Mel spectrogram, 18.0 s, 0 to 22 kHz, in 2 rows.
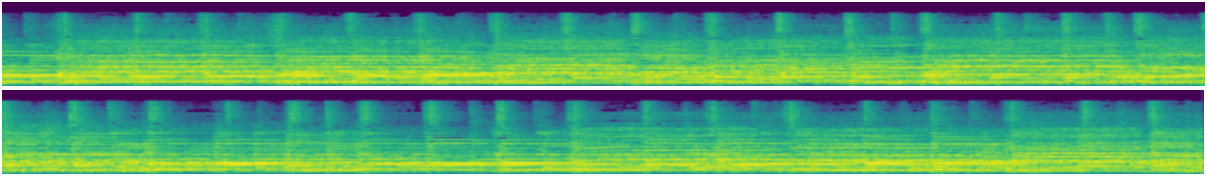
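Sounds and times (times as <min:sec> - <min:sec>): gospel choir singing: 0:00.0 - 0:18.0
instrumental accompaniment with steady beat: 0:00.0 - 0:18.0.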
